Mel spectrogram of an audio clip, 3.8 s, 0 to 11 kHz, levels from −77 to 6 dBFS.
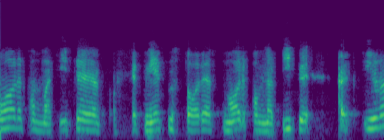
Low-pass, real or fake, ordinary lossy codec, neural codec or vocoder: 9.9 kHz; fake; AAC, 32 kbps; codec, 32 kHz, 1.9 kbps, SNAC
